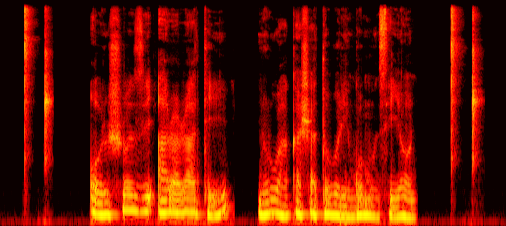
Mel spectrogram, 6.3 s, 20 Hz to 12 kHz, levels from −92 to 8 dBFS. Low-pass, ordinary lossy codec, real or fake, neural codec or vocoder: 10.8 kHz; none; real; none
